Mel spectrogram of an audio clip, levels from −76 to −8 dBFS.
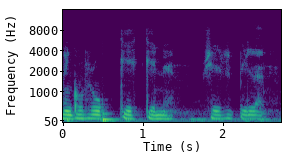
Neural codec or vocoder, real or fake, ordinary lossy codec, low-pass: none; real; none; 9.9 kHz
